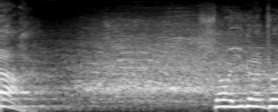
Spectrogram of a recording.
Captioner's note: audience cheers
